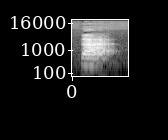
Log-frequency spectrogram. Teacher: Tha keluarkan lidah sikit, sebut tha.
